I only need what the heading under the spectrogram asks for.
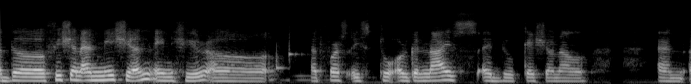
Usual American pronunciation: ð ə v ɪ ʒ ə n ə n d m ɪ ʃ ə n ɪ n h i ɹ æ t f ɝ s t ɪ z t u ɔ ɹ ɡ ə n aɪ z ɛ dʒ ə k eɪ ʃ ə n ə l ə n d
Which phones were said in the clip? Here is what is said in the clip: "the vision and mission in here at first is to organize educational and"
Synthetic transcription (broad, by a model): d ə f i ʃ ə n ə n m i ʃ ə n ɪ n h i ɹ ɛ t f ɝ s t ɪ s t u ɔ ɹ ɡ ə n aɪ s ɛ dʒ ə k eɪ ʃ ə n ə l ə n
